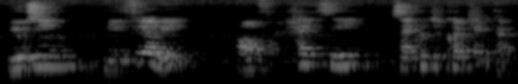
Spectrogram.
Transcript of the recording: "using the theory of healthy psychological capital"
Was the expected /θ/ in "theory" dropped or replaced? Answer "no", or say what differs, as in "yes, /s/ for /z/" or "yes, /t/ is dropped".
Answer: yes, /f/ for /θ/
